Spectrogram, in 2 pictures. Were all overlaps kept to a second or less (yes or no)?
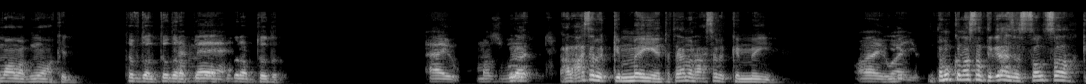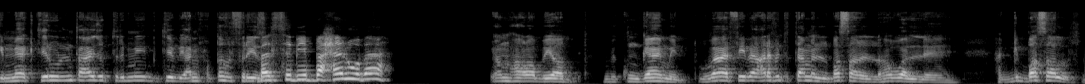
yes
